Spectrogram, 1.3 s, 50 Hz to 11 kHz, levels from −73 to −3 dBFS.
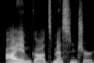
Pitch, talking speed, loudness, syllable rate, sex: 180 Hz, 190 wpm, -21 LUFS, 5.4 syllables/s, female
